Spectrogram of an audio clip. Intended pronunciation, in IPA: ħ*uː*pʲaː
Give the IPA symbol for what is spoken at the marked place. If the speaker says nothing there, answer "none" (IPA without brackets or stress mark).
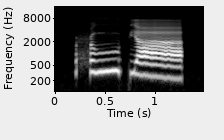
uː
